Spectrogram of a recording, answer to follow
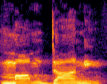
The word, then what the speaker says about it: Mamdani: And furthermore, the name is Mam Dani. M A M D A N I. You should learn how to say it because we got to get it right.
